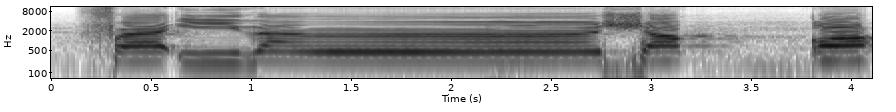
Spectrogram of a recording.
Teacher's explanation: فا زبر فا, حمزہ زیر ای, فائی, ذال کو ملایا نون کے ساتھ, ذال نون زبر ذا, نون ساکن کا اخفا ہوگا, ناک میں آواز پیدا کریں گے. فَإِذَا, بہت سارے زا پڑھتے ہیں یہاں پر, فَإِذَن, زا نہیں پڑھنا, یہ ہے ذال.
